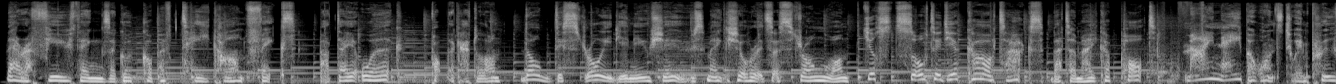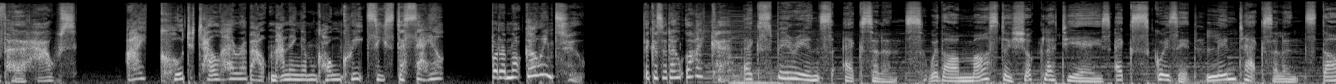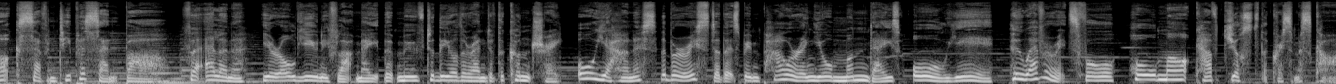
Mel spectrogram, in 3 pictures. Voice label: english british commercial, comedic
